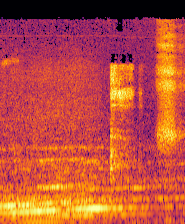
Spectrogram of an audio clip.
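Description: A car revs and drives past, its engine giving a loud, steady, droning roar that lasts the whole moment.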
